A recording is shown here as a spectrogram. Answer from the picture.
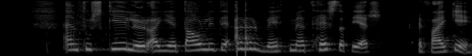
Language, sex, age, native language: Icelandic, female, 18-19, Icelandic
